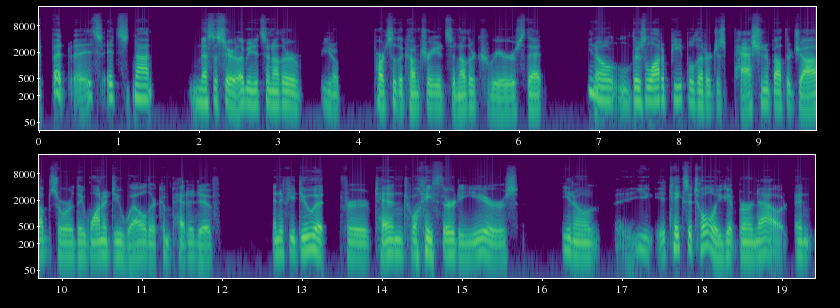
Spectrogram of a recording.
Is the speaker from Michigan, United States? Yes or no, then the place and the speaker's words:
yes; Michigan, United States; Yeah, no, I grew up in Michigan. I went to the University of Michigan, and I saw Silicon Valley as a place where things could happen, that you didn't have to wear a suit.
